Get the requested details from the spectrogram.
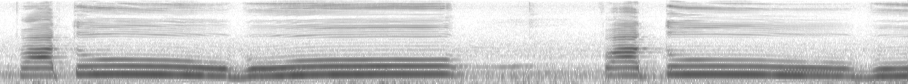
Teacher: फातूबू, फा पे ज़बर, ता पे पेश और वाव साकिन, ये वाव मद्दा हो गया। ता की आवाज़ को हम एक अलिफ के बराबर खींचेंगे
